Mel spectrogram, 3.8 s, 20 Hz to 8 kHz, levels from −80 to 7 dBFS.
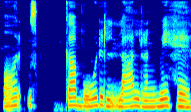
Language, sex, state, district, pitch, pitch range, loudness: Hindi, female, Bihar, West Champaran, 175 Hz, 165-190 Hz, -15 LUFS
